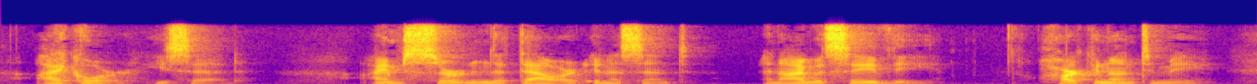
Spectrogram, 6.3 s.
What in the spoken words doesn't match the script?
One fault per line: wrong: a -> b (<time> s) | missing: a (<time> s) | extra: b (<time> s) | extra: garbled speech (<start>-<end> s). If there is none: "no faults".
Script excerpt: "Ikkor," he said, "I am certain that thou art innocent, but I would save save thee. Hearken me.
wrong: but -> and (3.8 s)
missing: save (4.5 s)
extra: unto (5.6 s)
